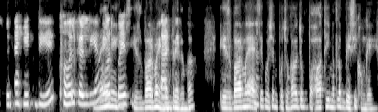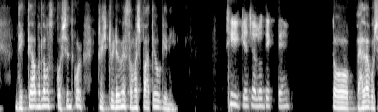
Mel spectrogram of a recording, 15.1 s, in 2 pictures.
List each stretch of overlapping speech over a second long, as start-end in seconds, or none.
2.0-3.6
